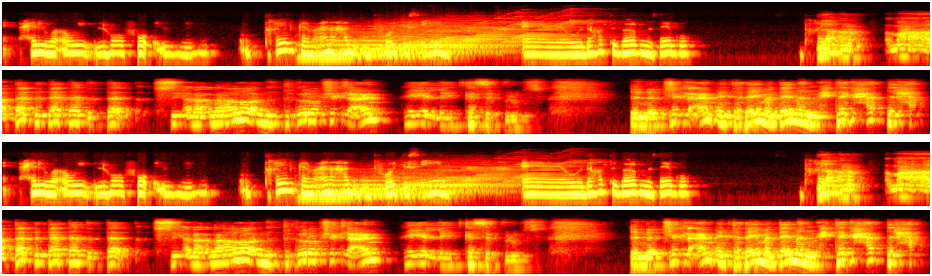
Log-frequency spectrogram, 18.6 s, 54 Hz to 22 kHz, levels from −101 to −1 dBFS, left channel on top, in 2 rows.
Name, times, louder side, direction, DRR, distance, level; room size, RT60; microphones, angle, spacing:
voice 1, 0.0-2.1 2.4-6.9 8.0-8.4, right 2 dB, 20° right, 0.5 m, -20 dB
sound 1, 2.9-6.0, left 1 dB, 45° left, 1.9 m, -25 dB
voice 2, 8.1-8.5 8.8-10.5 10.8-15.3 15.6-18.4, right 2 dB, 40° right, 2.5 m, -20 dB
13.5 x 10.0 x 3.5 m
head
